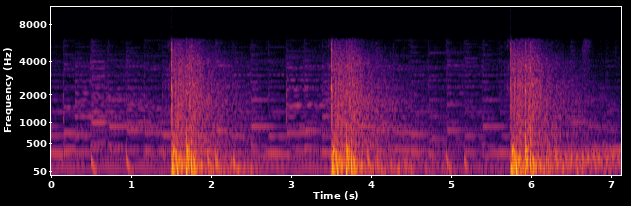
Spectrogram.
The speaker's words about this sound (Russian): Темп стрельбы пулемета ДШК составляет 600 выстрелов в минуту.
